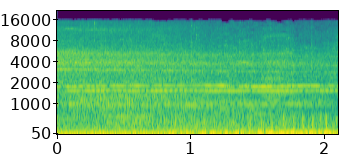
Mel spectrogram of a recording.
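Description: Horror-film soundtrack: a low rumble with a few thin, steady high tones held over it, fading near the end.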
